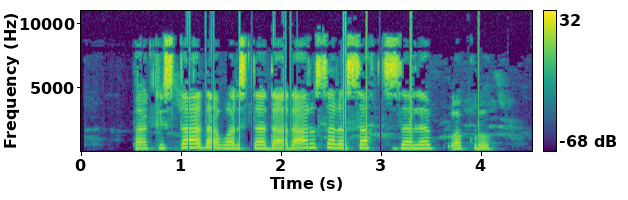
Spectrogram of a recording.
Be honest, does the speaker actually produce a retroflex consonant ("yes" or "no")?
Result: yes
